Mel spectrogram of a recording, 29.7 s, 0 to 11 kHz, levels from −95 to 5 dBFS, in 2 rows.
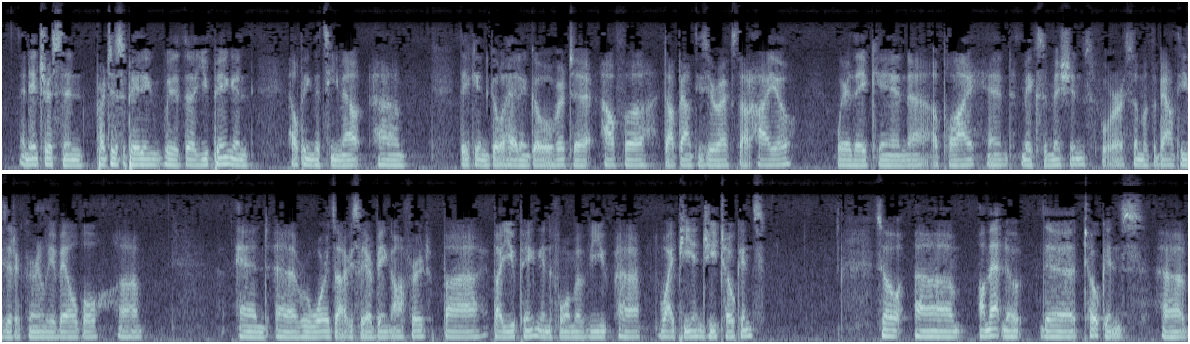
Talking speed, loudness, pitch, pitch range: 135 wpm, -19 LUFS, 110 Hz, 105-115 Hz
